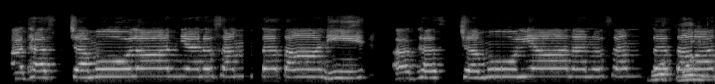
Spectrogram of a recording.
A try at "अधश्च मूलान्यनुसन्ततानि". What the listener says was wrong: మూల్యా లేదు మూల్యా లేదు అధశ్చ మూలాన్యనుసంతతాని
